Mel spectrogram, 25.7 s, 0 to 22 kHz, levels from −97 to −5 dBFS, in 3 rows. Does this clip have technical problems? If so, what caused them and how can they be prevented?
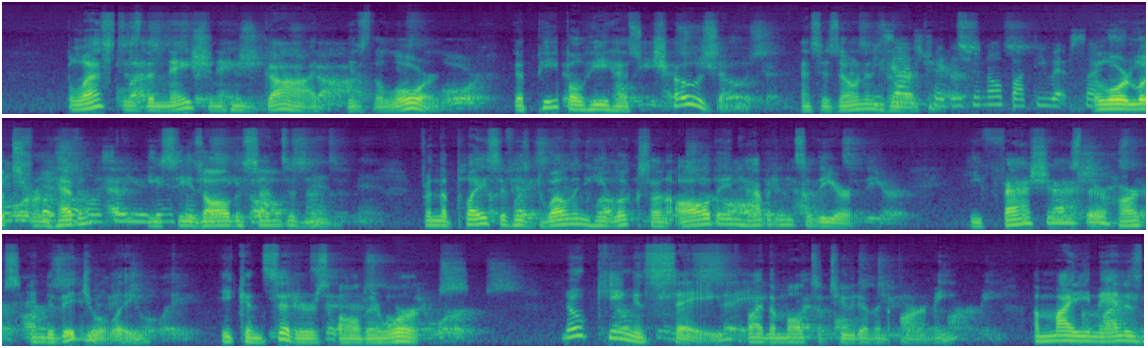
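Yes: echo with no canceller runs throughout the speech. A far-end loudspeaker feeds the microphone, returning each phrase roughly 0.4 s later at about 10 dB down, a quieter delayed duplicate trailing every burst on the waveform and spectrogram. Enabling acoustic echo cancellation, or using headphones at the far end, prevents it.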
